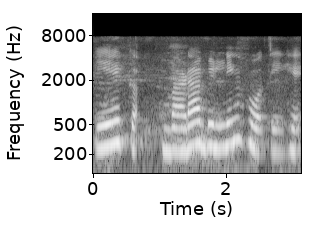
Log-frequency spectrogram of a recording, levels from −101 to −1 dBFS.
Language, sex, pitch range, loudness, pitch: Hindi, female, 225-260 Hz, -14 LUFS, 240 Hz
